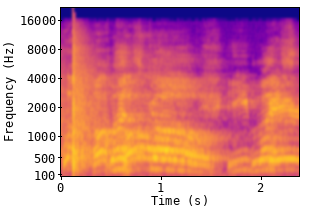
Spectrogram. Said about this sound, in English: I'm sorry. That clap's going to be really loud, but I am hyped.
